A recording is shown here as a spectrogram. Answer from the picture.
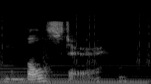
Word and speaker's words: bolster: that's a good upgrade bolster you pronounced the L in bolster unless you pronounce it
